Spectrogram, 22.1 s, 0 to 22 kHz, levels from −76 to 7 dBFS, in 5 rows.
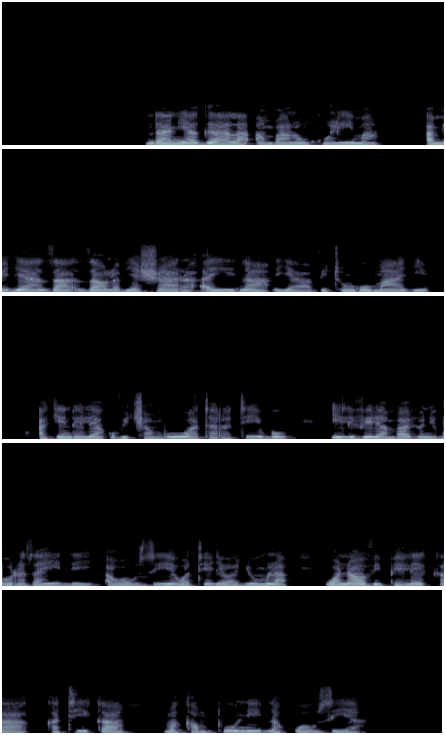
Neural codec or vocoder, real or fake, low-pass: none; real; 7.2 kHz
